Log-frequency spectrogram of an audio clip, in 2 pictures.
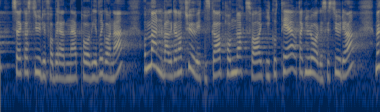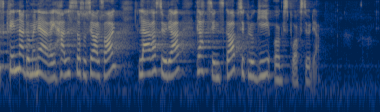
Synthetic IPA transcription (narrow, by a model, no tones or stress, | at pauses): søːkəʁst̪ʉːd̪ɪəfɔbəʁeːd̪n̩əpʰoʋiːd̪ʁəɡoːənə | oːmɛnʋɛlɡəɳɑt̪ʰʉːʋiːt̪n̩skɑːphɔnʋæʁksfɑːɡikʊːt̪ʰeːoːt̪ʰɛknʊloːɡɪskəst̪ʉːd̪ɪəmɛnskʰʋɪnːəd̪ʊmɪneːʁəɾiːhɛlsəoːsʊsɪɑːlfɑːɡlæːʁəst̪ʉːd̪ɪəʁɛt̪sʋiːd̪nskɑːpsʏkʊlʊɡiːoːɡspʁo̰ːkst̪ʉːd̪ɪ̰ə̰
